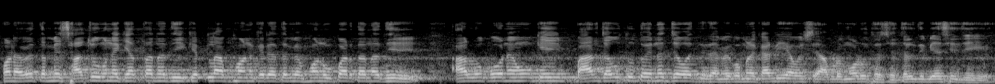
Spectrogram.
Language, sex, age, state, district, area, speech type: Gujarati, male, 60+, Gujarat, Morbi, urban, spontaneous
